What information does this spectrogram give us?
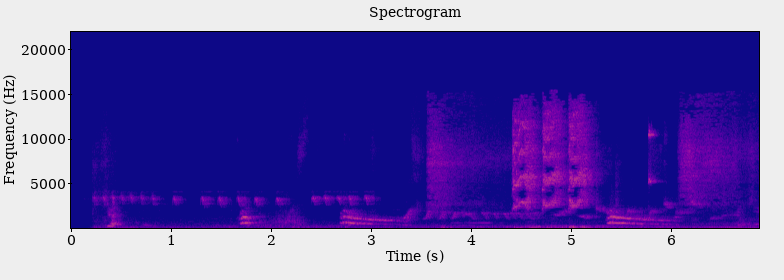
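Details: White-rumped shama song: a series of short, evenly repeated high notes, then tumbling varied phrases and harsh bursts, somewhat noisy with faint background voices.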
